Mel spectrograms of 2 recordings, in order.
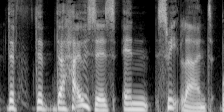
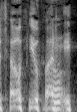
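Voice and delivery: laughing; 5 semitones higher than usual. Real, not acted. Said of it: "Sorry, I'm just laughing here".

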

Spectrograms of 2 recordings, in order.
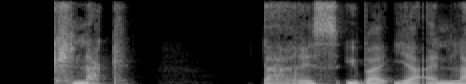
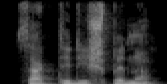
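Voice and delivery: ordinary delivery

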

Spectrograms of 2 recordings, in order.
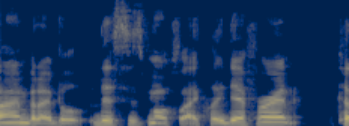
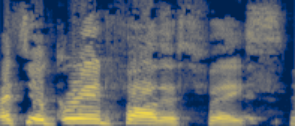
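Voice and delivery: laughing; 10 semitones higher, 15 dB louder, slower than usual. Real, not acted. Teasing banter, laughing.

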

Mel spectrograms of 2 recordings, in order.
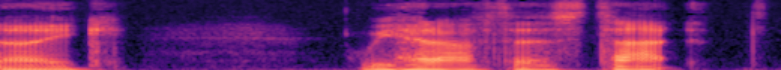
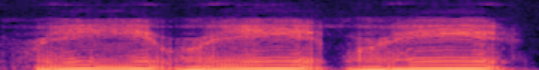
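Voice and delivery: high, repeated siren-like "Ray"; imitated alarm, pitched up and insistent; red alert; 6 semitones higher, much slower than usual. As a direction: sound the name like an alarm going off. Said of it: "going on red alert".

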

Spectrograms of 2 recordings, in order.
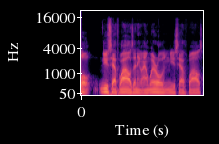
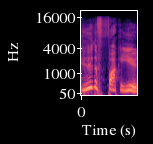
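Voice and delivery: sharp, louder challenge, higher; retold angry outburst; 8 semitones higher, 3 dB louder than usual. Host retelling his anger at police: indignant outburst. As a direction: fire back at the cop, indignant. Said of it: "I was pretty angry".

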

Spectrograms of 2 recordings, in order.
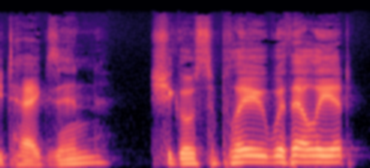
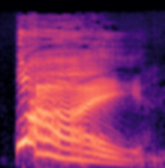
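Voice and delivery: high-pitched mock child's whine; pestering little kid; 8 semitones higher than usual. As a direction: squeal it like a nagging three-year-old. Three-year-old keeps asking why.

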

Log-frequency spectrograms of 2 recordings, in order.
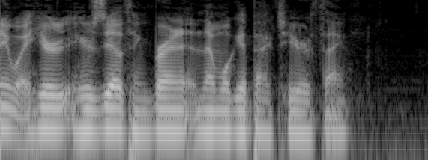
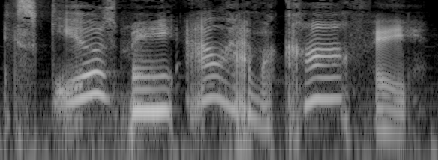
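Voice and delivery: very high, slow, soft croaky cartoon mom; strained falsetto attempt at a cartoon housewife, drawn out; Marge; 5 dB quieter, much slower than usual. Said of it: "I can't do my Marge lately".

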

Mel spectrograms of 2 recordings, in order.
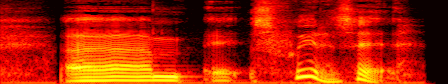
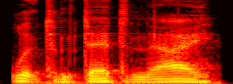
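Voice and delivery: normal talking voice

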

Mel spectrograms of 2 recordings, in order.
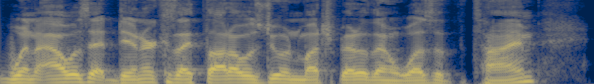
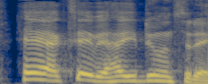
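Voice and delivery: higher-pitched, breezy hello; chirpy greeting; 6 semitones higher, much faster than usual. Retold or imitated. Acting out asking a friend how she's doing today, chirpy. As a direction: greet them as if for the first time.

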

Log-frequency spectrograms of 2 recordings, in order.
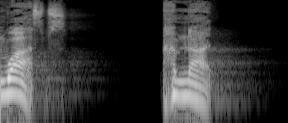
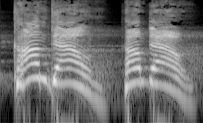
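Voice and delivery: raised, higher-pitched plea; urgent pleading; 6 semitones higher, 4 dB louder, slower than usual. Retold or imitated. Boyfriend to panicking fiancée, urgent raised voice. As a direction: insist over her panic, easing off slightly. Trying to calm panicking girlfriend.

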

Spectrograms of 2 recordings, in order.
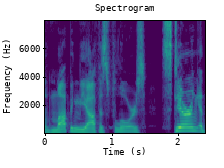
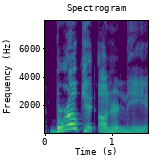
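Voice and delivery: usual speaking voice

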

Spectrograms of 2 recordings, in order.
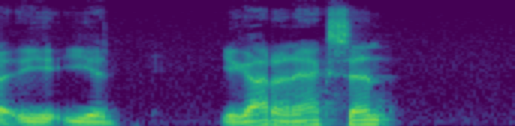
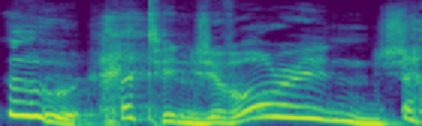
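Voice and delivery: loud, high, drawn-out mock marvelling; hammed-up delight; 11 semitones higher, 5 dB louder, slower than usual. Co-host riffs on the toilet joke, hammed-up delight. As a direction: coo it slowly, high and over the top.

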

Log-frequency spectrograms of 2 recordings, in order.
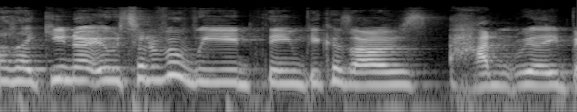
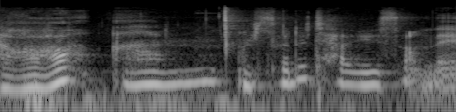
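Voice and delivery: lowered, half-whispered voice with a hesitant start; hushed, hesitant; 11 dB quieter than usual. Retold or imitated. Friend takes Ella aside to tell her something, hushed and hesitant. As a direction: softly imitate a friend breaking news. Friend breaking bad news, acted.

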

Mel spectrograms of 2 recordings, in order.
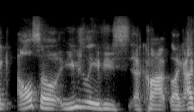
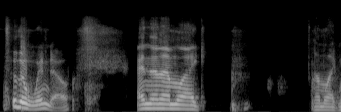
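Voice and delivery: ordinary talk, nothing marked

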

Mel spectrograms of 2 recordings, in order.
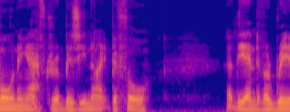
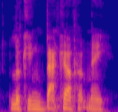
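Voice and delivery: ordinary delivery, nothing marked

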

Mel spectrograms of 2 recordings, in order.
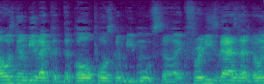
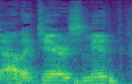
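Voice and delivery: ordinary delivery

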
